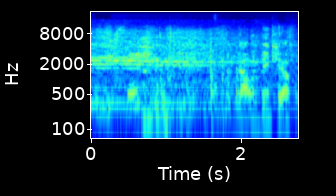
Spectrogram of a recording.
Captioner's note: horn honks on street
